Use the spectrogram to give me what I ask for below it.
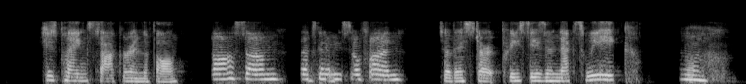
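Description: Speex codec damage runs throughout the speech, from start to finish. This CELP coder rebuilds the voice from a predicted spectral envelope plus a coarse excitation signal. Here the coding is heavy, fitting a low bitrate of roughly 6 kbps, so the excitation gets too few bits. The voice sounds hoarse, grainy and edging toward robotic. Above 4 kHz there is only a shaped, hissy fill, and nothing at all above 7.7 kHz.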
